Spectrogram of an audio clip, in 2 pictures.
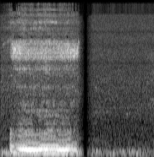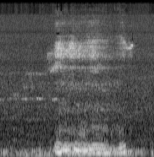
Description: Dog snoring like human😆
